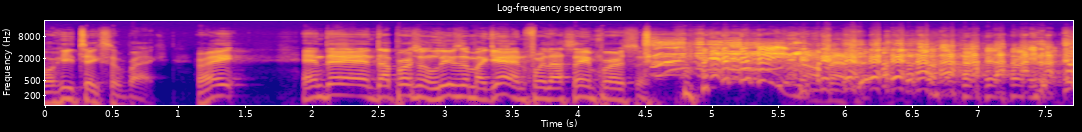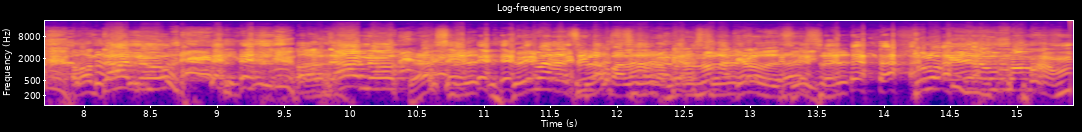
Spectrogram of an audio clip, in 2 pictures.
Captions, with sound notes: he takes them back, right? And then that person leaves them again for that same person. (Laughing) (Speaking In Foreign Language)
